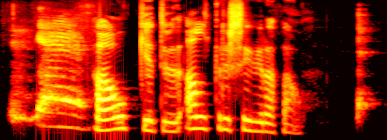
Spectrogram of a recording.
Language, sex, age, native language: Icelandic, female, 30-39, Icelandic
